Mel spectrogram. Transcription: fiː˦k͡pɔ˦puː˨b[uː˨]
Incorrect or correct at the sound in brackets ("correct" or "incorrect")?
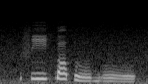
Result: correct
